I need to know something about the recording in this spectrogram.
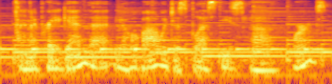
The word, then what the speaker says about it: Yehovah: And the proper way is Yehovah, Yehovah.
